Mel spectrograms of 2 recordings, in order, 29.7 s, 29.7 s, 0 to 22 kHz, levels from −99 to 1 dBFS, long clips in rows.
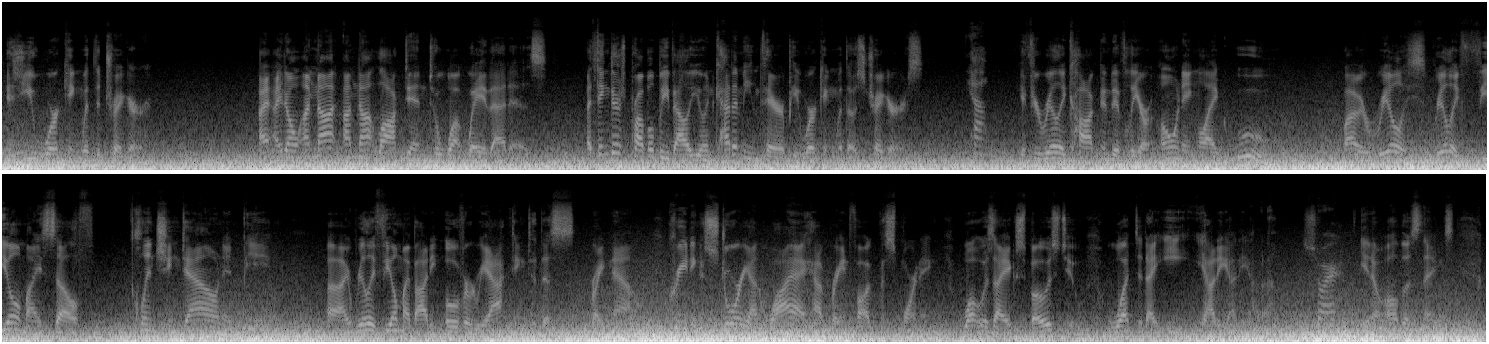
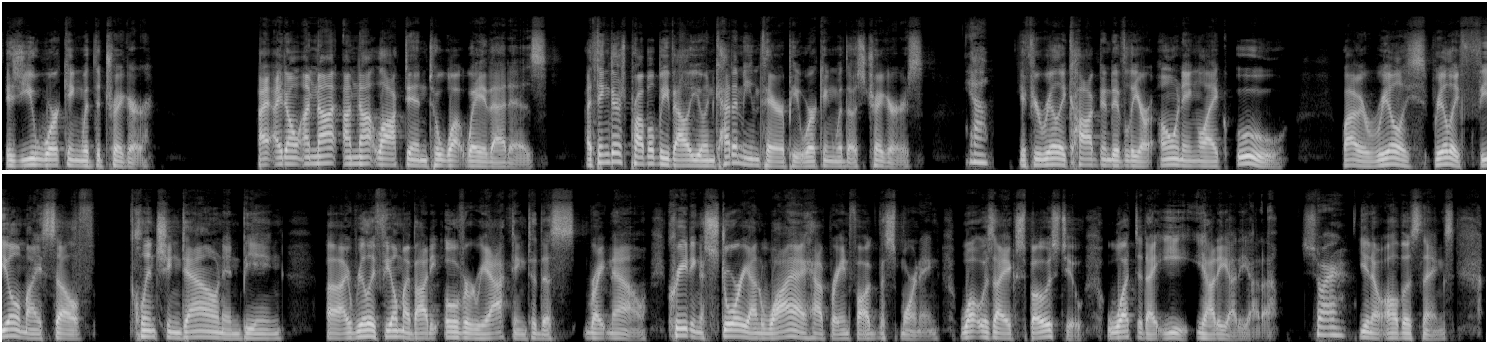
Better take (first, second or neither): second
